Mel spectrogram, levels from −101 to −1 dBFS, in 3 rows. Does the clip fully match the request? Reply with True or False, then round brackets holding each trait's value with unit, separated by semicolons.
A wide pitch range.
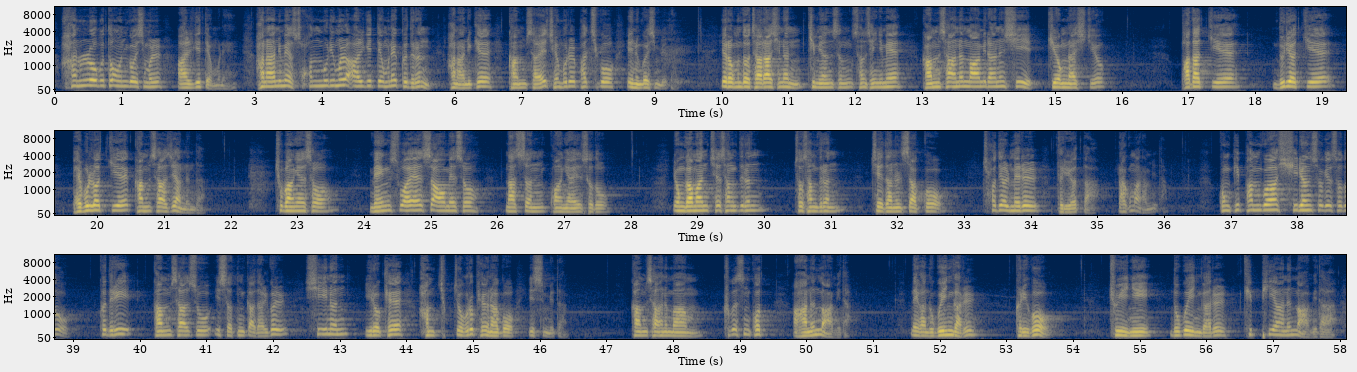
False (3.2 semitones)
